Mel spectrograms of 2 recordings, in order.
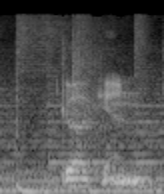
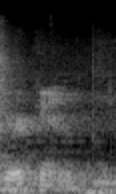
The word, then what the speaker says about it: gherkin: It's not like pickles, it's not like gherkin. It's nothing like that, right? Gherkin? Like a cucumber. I thought it was pronounced jerkin. No, it's definitely not pronounced jerkin.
